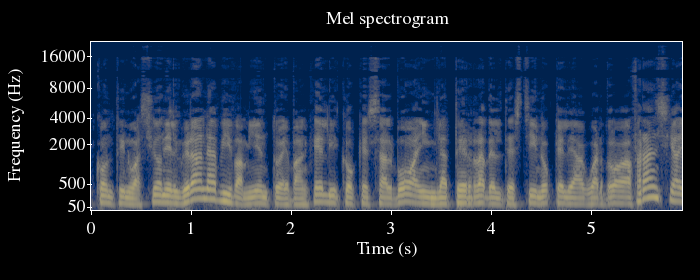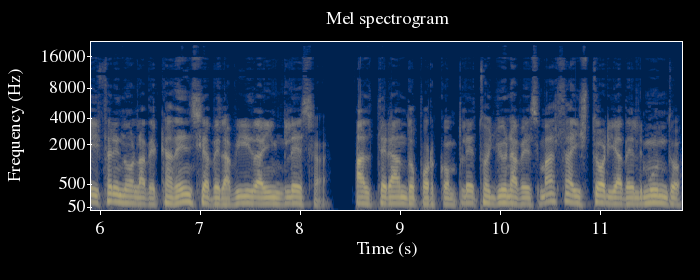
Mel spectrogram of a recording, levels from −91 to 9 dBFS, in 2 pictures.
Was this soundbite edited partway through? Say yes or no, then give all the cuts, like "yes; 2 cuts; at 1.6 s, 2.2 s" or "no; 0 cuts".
yes; 1 cut; at 2.0 s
